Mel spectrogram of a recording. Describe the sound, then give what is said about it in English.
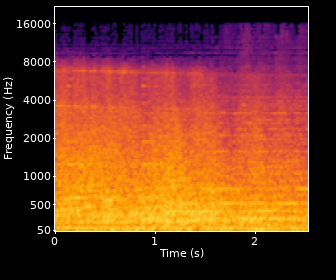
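A loud, steady engine roar of an airplane flying past, filling the whole moment with a dense, rushing drone and no voices. “Through the magic of animated film, you visited the world of toys and cars. And planes.”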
